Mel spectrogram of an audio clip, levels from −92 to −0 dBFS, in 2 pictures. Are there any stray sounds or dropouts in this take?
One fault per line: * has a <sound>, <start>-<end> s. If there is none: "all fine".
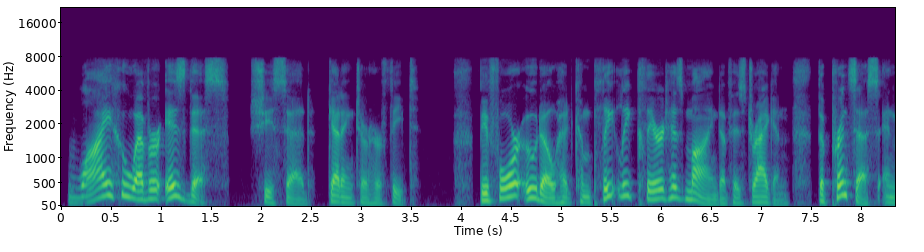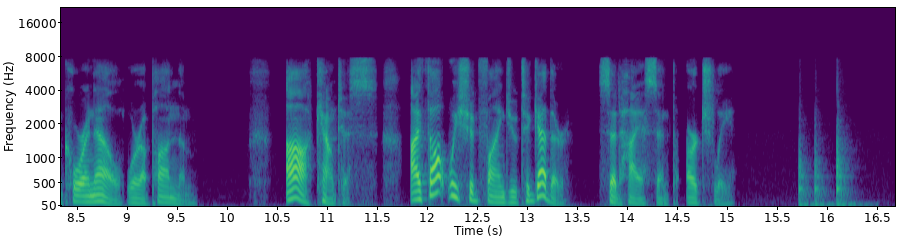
* has a thud, 15.7-16.5 s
